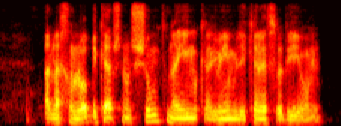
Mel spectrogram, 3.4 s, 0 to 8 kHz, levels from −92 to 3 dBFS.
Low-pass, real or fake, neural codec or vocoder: 7.2 kHz; fake; codec, 24 kHz, 3 kbps, HILCodec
